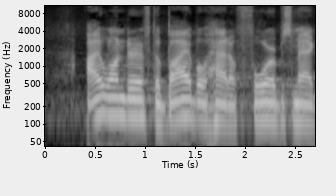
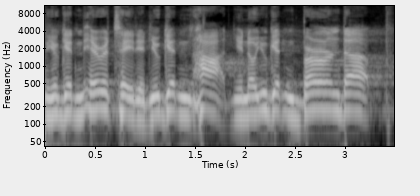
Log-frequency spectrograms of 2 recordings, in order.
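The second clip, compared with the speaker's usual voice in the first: ordinary talk, nothing marked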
